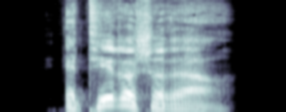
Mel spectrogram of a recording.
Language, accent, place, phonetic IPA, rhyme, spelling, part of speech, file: German, Germany, Berlin, [ɛˈteːʁɪʃəʁɐ], -eːʁɪʃəʁɐ, ätherischerer, adjective, De-ätherischerer.ogg
- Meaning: inflection of ätherisch: 1. strong/mixed nominative masculine singular comparative degree 2. strong genitive/dative feminine singular comparative degree 3. strong genitive plural comparative degree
